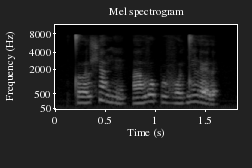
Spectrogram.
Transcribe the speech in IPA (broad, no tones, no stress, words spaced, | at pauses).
t̪ɤlʃãɡĩ | ãvɤpɯ voldĩlɛl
